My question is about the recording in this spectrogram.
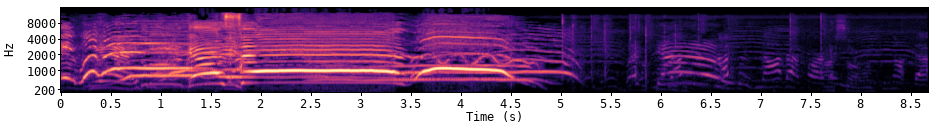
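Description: Several spectators cheering and whooping loudly, with long held yells from a few voices at once. There is a short break about three and a half seconds in, and after about five seconds the cheering dies down to scattered quieter voices.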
